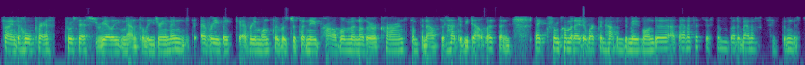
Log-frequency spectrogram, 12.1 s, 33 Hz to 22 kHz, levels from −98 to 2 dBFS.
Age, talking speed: 20-39, 250 wpm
